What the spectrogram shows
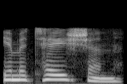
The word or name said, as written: imitation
